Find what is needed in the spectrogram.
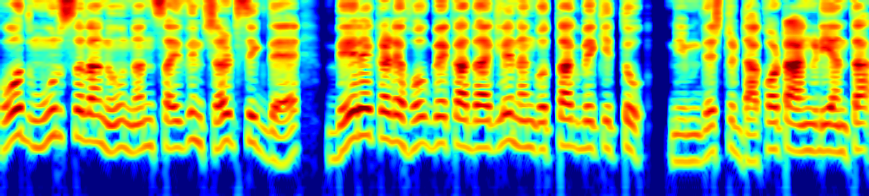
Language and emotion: Kannada, angry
